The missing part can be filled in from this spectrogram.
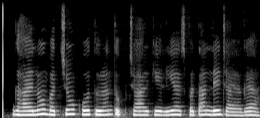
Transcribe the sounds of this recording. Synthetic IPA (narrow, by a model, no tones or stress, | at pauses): ɡʱaːjlõbɐtːʃõkot̪ʊɾə̃nt̪ʊpt͡ʃaːɾkelieɐspət̪aːlːeːd͡ʒaːjaɡɐjaː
